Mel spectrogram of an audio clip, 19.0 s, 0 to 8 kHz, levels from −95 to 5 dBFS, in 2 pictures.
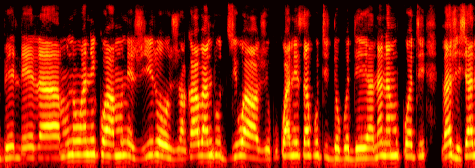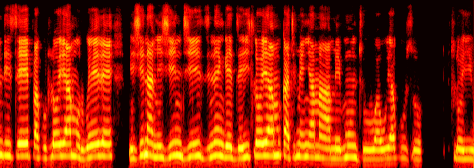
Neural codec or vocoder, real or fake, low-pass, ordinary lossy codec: none; real; 7.2 kHz; Opus, 64 kbps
